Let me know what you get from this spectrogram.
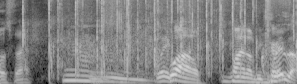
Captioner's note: crowd clapping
